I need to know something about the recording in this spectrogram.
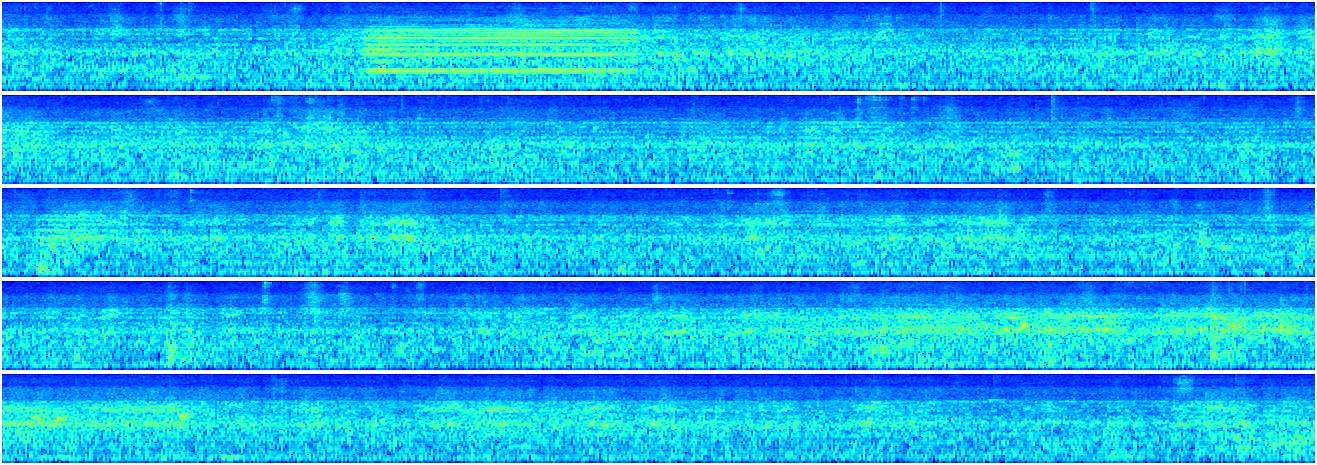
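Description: Train running steadily on the rails, heard from inside. About two seconds in there is a single short horn toot lasting about a second.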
